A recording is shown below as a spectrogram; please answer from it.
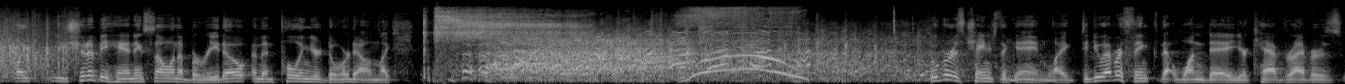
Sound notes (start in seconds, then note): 4.3 imitates air hissing, door whirring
